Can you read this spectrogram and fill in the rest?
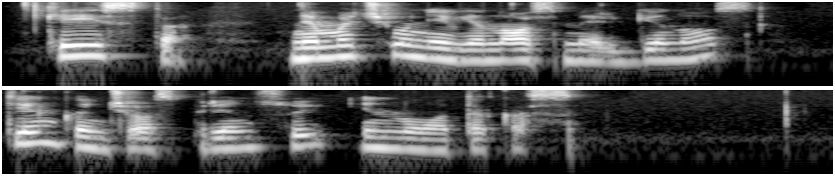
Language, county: Lithuanian, Alytus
